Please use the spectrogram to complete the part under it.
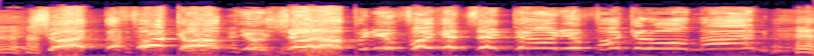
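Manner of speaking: very loud, very high, furious snapping yell. Retelling snapping at an old man who yelled at an old woman: retelling a furious yell. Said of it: "all of a sudden I just lose that snap".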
